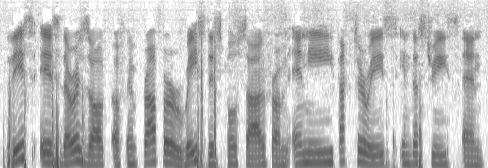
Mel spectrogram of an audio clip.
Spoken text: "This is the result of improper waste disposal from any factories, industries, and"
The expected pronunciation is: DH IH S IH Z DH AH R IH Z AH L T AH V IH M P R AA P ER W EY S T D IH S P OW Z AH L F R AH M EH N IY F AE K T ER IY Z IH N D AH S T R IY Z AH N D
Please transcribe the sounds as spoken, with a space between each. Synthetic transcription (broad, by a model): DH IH S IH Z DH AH R IH Z AH L T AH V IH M P R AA P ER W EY S D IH S P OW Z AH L F R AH M EH N IY F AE K T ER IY S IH N D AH S T R IY S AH N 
